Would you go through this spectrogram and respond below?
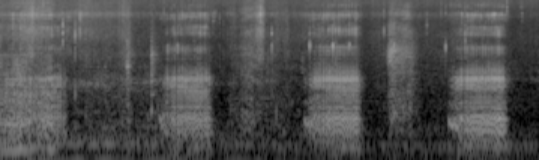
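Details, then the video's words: Bunny, a female Shih Tzu puppy, asleep beside her porcelain friend and snoring loudly: four long rasping snores, each about a second, separated by quieter breathing pauses in a calm indoor setting. "Snoring puppy!"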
